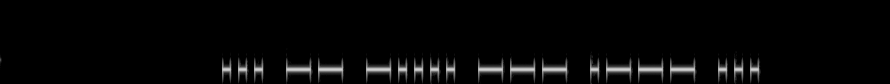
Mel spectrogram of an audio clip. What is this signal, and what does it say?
Morse code, heard as a keyed tone, about 15 wpm, 700 Hz. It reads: SM6OJS
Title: DXCC-100 Call Signs - 6 Characters - 15wpm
